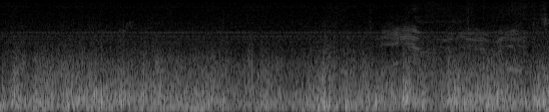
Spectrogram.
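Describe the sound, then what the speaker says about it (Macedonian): Strong morning wind buffets the microphone in a loud, continuous low rumble with gusty swells, near and without pause, in the Macedonian countryside. "Утрово дува силен ветар."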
